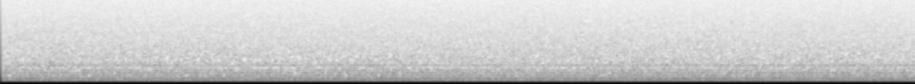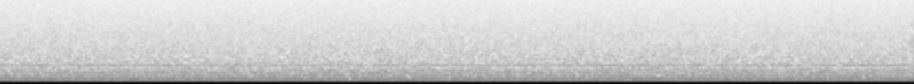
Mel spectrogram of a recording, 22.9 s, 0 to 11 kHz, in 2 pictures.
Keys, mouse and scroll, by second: 1.5-5.5 drag, 6.6-9.4 drag, 12.5 ctrl+scroll down 2, 13.5 ctrl+scroll up 2, 14.5 ctrl+click, 16.9 click, 21.8 space.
